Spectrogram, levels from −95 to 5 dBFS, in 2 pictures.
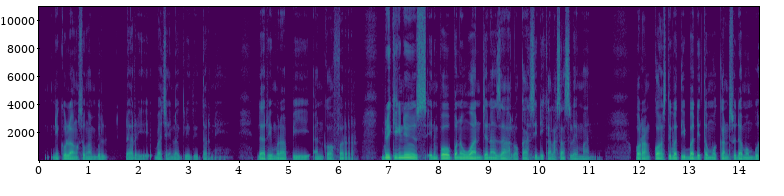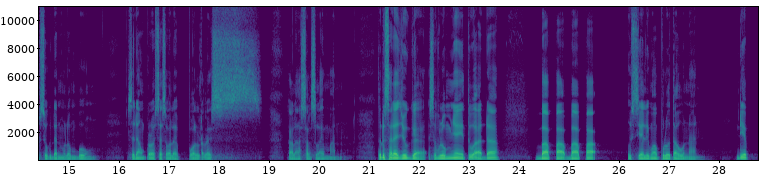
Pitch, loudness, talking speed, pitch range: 80 Hz, -34 LUFS, 100 wpm, 70-85 Hz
